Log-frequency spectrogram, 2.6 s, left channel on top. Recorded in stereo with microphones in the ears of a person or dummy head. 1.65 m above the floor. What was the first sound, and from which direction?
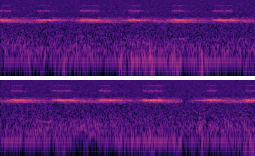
Only background noise.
